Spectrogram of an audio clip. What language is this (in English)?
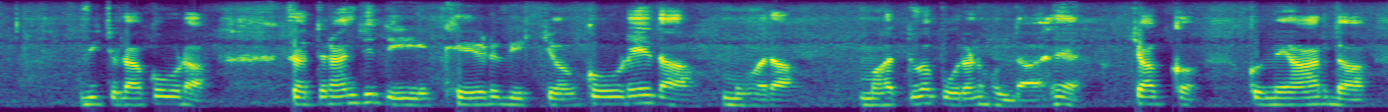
Punjabi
